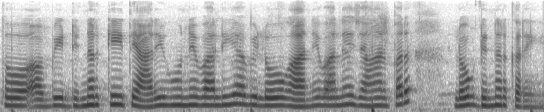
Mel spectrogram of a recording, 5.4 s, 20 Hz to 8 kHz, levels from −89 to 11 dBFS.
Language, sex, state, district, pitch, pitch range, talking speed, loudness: Hindi, female, Haryana, Rohtak, 210 Hz, 200-220 Hz, 185 wpm, -16 LUFS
